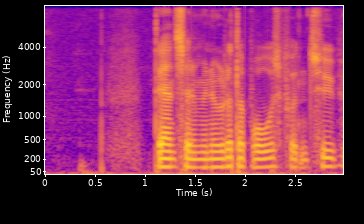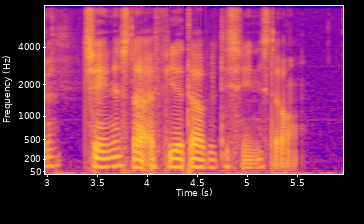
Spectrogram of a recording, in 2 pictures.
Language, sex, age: Danish, male, 22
